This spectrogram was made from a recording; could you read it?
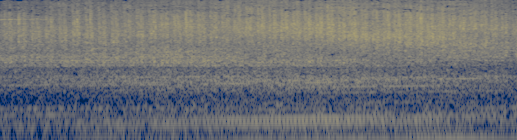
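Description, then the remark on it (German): A diesel locomotive rolls into a busy railway maintenance workshop, its heavy engine rumbling steadily with a low, throbbing idle, growing slightly louder midway, with faint mechanical clatter over the drone and no voices. “Gerade rollt eine Diesellok in die Werkstatt, in der Hochbetrieb herrscht.”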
